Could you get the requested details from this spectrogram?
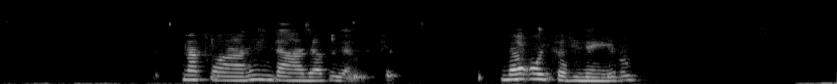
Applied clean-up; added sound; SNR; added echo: neural mask model Resemble Enhance denoiser.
